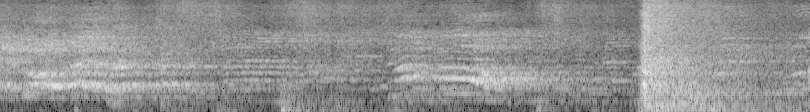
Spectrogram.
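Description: A ball struck hard: one loud thud about three seconds in, echoing briefly under the court's metal roof, over players' shouts and chatter.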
